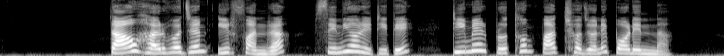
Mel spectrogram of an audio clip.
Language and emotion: Bengali, neutral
